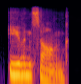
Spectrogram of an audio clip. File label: "evensong", Indian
